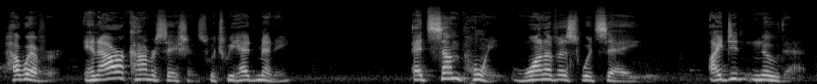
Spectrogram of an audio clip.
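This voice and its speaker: An older man with a notably high voice tells stories in a relaxed, reflective way. He talks like a guest on a casual podcast and often restarts his sentences as he works his thoughts out. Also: measured pace. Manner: storytelling, reflective, with frequent restarts. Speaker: guest author.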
